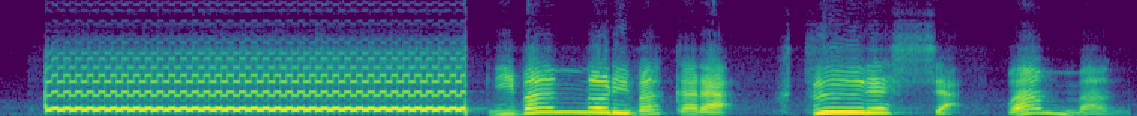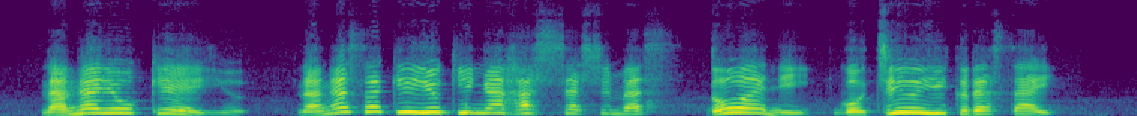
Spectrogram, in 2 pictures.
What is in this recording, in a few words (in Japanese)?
2番のりば発車放送; 普通ワンマン・長与経由 長崎行き; ハウステンボス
